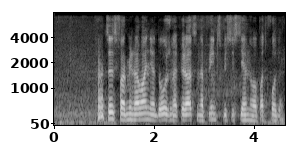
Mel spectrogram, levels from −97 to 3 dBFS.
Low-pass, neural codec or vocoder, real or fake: 7.2 kHz; vocoder, 44.1 kHz, 128 mel bands, Pupu-Vocoder; fake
